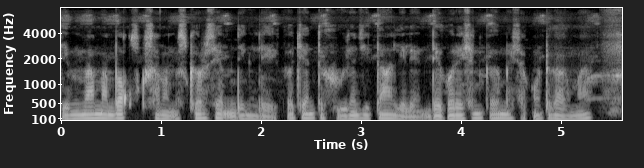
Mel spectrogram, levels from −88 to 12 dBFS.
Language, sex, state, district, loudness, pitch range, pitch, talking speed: Wancho, male, Arunachal Pradesh, Longding, -22 LUFS, 90-105 Hz, 100 Hz, 225 wpm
